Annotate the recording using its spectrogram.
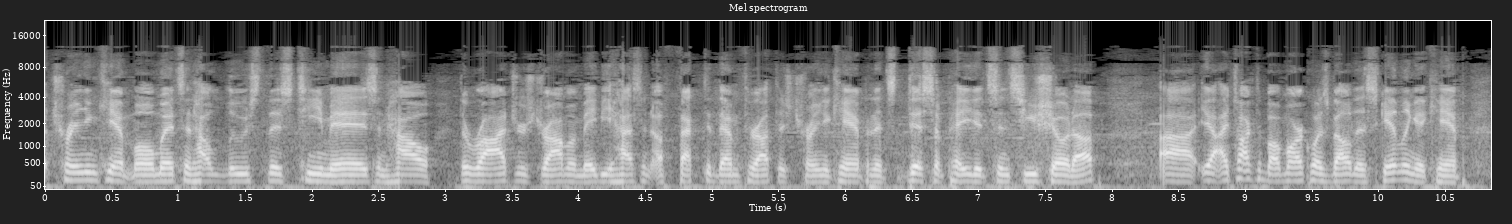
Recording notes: Live From Summerfest.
